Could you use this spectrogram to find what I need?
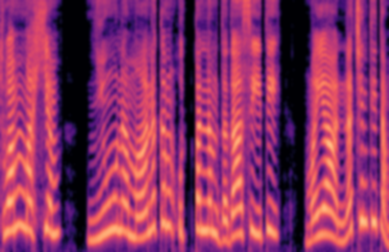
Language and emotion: Sanskrit, angry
